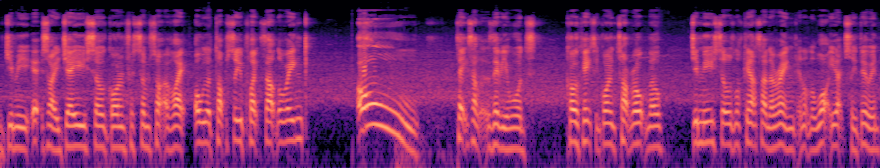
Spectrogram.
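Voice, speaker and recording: Someone with a British accent talks at a very fast pace with ordinary pitch variation over noticeable background noise. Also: man, fairly high pitch for a man. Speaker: gaming YouTuber. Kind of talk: live game commentary. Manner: animated.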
